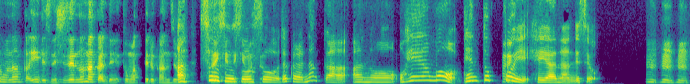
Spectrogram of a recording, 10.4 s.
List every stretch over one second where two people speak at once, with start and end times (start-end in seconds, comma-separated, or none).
2.6-4.1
